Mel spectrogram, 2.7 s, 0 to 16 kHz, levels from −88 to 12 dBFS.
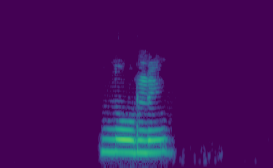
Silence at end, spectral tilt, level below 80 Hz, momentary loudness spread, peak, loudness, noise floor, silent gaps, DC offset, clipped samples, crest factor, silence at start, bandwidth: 1.05 s; -7.5 dB/octave; -84 dBFS; 17 LU; -12 dBFS; -23 LUFS; -76 dBFS; none; under 0.1%; under 0.1%; 16 dB; 1 s; 4.7 kHz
